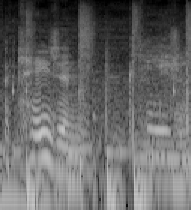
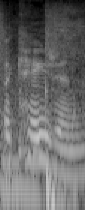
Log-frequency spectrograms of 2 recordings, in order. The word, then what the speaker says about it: occasion: sorry I don't understand it is pronounced as occasion occasion occasion so even though it is spelled with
